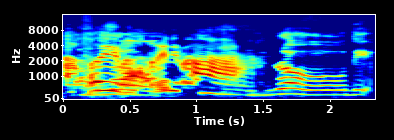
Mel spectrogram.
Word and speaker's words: arriba: Because you have to roll the R. Arriba, Roll, arriba, roll the R.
